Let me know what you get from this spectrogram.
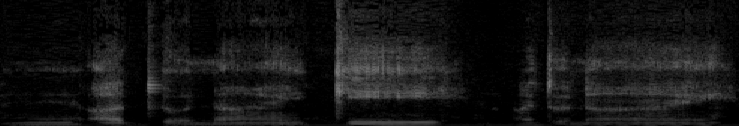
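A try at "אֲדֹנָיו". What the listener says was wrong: Adonai, but Adonav. You see that spell?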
